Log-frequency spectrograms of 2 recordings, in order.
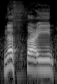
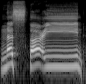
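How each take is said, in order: First: The s is soft with no whistling hiss. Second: The s is forceful with a whistling hiss. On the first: The speaker calls it wrong. "यूं नहीं कहना" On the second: The speaker calls it right. "सीटी के साथ पढ़ना है, जोर लगा के पढ़ना है"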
